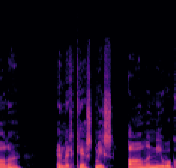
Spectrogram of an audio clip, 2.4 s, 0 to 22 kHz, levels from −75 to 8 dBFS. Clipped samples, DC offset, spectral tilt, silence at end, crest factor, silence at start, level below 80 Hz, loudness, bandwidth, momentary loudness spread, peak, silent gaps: under 0.1%; under 0.1%; -5.5 dB/octave; 0 s; 18 dB; 0 s; -58 dBFS; -22 LUFS; 15.5 kHz; 7 LU; -4 dBFS; none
